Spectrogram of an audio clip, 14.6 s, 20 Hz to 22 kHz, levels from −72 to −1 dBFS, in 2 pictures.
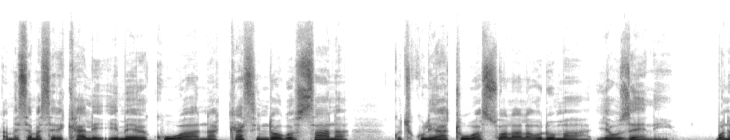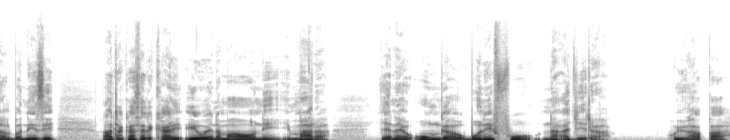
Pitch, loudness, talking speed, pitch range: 125 Hz, -16 LUFS, 115 wpm, 120-145 Hz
